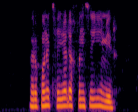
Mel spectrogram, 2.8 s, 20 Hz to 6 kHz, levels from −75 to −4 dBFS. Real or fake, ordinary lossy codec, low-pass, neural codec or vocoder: real; Opus, 16 kbps; 5.4 kHz; none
